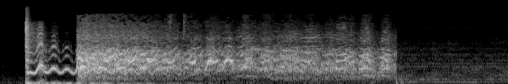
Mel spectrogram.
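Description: Loud laughter that starts suddenly with a wavering pitched cry and goes on for about three and a half seconds, then cuts off abruptly.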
